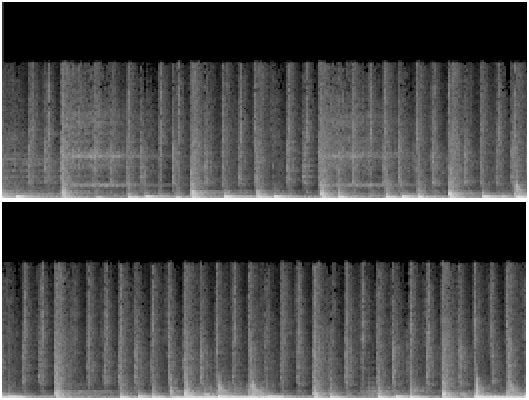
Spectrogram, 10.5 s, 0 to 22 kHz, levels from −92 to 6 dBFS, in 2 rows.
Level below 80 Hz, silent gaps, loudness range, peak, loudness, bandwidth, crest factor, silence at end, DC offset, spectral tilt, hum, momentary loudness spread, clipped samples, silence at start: -22 dBFS; none; 3 LU; -2 dBFS; -19 LUFS; 15.5 kHz; 16 dB; 0 s; under 0.1%; -6.5 dB/octave; none; 10 LU; under 0.1%; 0 s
